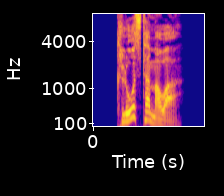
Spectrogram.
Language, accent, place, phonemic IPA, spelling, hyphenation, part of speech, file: German, Germany, Berlin, /ˈkloːstɐˌmaʊ̯ɐ/, Klostermauer, Klos‧ter‧mau‧er, noun, De-Klostermauer.ogg
- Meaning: monastery wall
